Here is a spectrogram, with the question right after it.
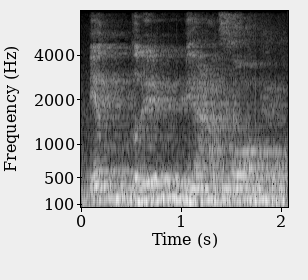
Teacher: Namanya idgham mutamathilin. Dua hurufnya sama dengan cara memasukkan ba yang pertama yang sukun kepada ba yang kedua. Jadi di sini tasydid.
